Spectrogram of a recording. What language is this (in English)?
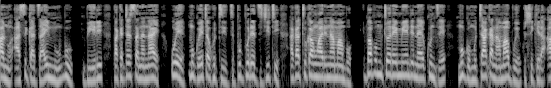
Shona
